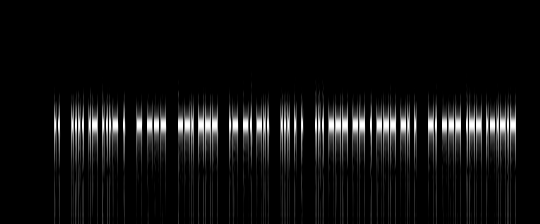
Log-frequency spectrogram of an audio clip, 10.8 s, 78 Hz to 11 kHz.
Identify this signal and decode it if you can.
Morse code, heard as a keyed tone, about 36 wpm, 700 Hz. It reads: I HAVE TO GO AND SEE SOMEONE NOW.
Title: Sentences from Top 1000 Words - Review Part 4 - 35wpm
